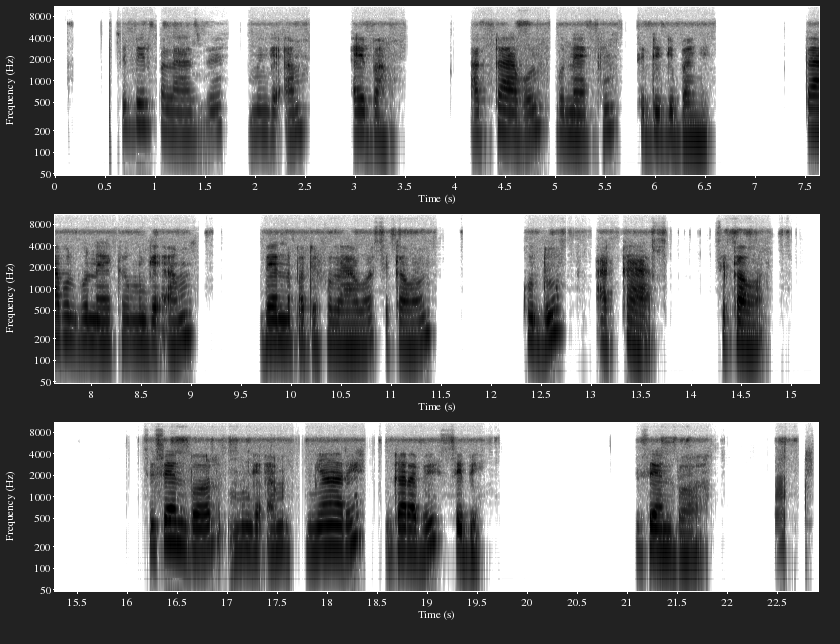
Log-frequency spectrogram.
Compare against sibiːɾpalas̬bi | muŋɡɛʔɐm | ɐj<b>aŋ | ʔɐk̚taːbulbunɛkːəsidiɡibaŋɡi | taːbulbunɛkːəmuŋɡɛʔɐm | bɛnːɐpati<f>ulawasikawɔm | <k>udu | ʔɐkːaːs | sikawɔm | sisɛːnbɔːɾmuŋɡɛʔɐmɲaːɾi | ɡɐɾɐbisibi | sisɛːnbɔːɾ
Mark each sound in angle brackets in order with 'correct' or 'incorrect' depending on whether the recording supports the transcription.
correct, correct, correct

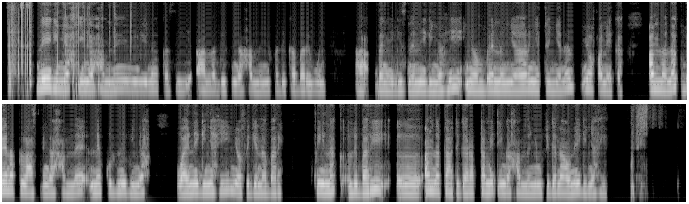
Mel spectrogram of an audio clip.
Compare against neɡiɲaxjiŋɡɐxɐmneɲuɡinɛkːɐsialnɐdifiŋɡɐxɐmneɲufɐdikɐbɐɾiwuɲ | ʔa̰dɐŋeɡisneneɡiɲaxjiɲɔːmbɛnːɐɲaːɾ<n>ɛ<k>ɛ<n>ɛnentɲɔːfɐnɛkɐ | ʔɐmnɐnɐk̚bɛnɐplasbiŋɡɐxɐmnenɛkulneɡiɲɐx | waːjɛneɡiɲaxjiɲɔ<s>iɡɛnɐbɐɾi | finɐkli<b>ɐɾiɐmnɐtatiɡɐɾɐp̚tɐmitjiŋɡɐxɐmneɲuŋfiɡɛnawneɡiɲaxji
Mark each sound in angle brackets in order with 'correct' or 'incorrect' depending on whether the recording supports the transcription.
incorrect, incorrect, incorrect, incorrect, correct

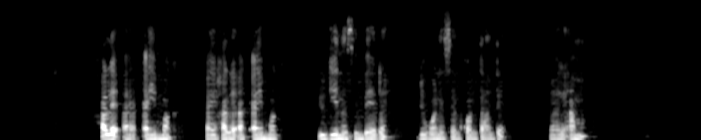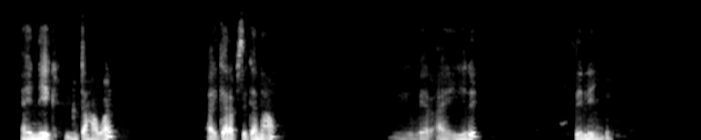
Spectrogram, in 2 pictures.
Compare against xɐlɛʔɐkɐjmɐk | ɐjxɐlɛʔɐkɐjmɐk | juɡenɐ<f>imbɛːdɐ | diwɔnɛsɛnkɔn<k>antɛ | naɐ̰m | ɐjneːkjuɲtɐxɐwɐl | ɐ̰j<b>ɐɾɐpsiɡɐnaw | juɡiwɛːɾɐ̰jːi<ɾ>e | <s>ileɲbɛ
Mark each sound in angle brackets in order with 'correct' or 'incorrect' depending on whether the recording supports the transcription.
incorrect, incorrect, incorrect, correct, correct

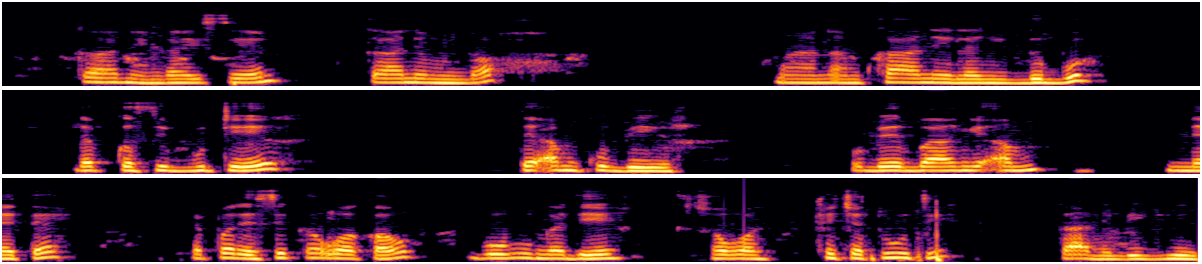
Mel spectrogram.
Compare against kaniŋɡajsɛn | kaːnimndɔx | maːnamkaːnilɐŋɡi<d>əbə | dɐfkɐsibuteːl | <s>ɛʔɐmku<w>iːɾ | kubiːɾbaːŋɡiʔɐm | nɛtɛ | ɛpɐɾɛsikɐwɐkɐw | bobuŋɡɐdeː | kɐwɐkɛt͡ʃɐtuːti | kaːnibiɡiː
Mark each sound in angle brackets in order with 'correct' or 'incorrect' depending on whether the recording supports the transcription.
correct, incorrect, incorrect

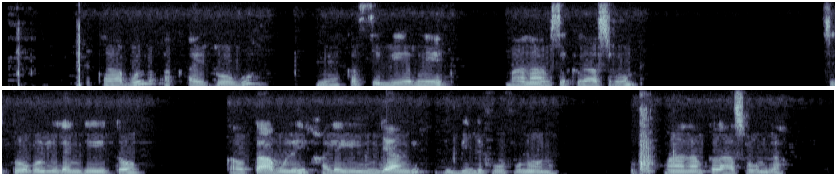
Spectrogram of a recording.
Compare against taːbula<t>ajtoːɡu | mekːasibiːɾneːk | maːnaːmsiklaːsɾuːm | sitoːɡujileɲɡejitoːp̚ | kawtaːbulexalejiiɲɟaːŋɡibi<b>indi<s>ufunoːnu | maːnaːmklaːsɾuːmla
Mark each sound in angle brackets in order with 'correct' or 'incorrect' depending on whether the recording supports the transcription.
incorrect, correct, incorrect

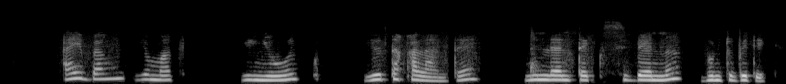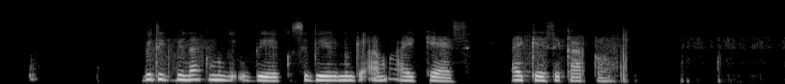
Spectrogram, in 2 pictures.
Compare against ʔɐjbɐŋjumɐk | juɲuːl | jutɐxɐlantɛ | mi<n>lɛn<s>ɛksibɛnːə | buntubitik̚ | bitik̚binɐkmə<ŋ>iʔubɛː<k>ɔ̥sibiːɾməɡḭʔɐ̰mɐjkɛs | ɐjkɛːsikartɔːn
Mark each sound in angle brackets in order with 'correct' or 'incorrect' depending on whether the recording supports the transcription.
correct, incorrect, incorrect, correct

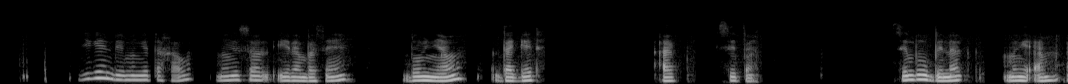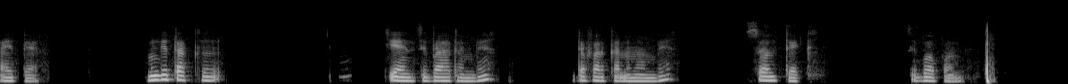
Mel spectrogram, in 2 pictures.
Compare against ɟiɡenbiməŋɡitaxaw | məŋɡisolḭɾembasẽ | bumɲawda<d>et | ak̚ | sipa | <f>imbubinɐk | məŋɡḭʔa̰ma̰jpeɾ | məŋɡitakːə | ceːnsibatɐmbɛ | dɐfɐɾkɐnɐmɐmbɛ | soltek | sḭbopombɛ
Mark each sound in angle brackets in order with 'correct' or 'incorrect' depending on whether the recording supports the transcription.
incorrect, incorrect

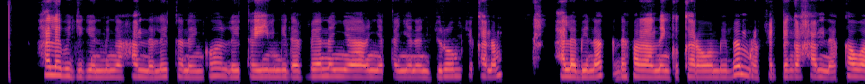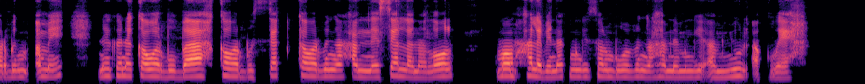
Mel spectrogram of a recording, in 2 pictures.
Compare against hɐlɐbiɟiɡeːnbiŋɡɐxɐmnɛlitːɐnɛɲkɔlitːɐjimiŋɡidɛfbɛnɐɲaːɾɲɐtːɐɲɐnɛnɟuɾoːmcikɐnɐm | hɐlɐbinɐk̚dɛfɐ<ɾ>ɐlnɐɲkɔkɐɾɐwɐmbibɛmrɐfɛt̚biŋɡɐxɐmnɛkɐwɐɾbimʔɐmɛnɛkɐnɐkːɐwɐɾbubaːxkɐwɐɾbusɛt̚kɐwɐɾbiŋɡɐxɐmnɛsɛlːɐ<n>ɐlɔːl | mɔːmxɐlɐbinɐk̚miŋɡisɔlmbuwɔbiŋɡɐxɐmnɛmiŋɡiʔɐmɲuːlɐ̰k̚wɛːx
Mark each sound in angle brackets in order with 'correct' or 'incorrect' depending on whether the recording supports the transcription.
incorrect, correct

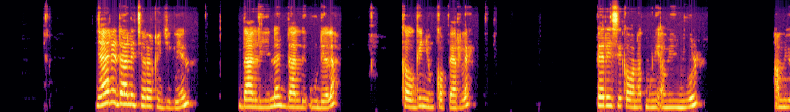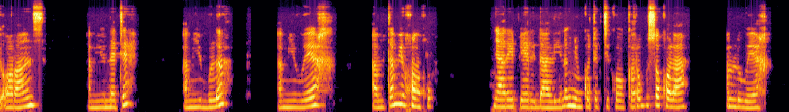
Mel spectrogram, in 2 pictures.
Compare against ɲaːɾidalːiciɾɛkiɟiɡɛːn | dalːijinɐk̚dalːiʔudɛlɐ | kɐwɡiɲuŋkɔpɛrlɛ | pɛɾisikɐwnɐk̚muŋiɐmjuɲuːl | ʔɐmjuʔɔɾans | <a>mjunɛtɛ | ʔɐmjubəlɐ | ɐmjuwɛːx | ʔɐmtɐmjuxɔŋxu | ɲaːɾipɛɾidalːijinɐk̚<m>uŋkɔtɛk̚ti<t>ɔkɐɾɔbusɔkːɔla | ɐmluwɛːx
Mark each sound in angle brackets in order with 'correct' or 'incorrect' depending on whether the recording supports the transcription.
incorrect, incorrect, incorrect

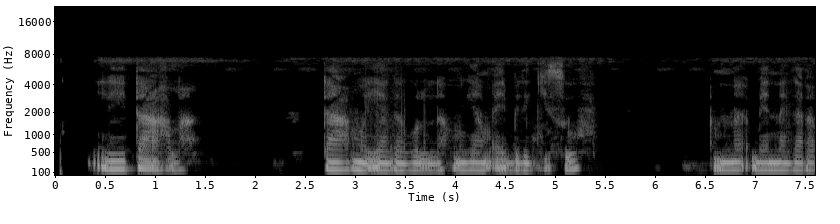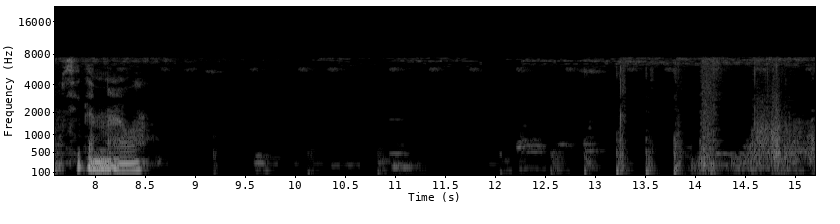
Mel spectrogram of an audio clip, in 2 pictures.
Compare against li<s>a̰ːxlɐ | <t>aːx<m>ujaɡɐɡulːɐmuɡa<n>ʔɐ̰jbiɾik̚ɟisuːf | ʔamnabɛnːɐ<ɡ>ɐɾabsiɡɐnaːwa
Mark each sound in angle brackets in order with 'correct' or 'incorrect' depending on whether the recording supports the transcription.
incorrect, correct, correct, incorrect, correct

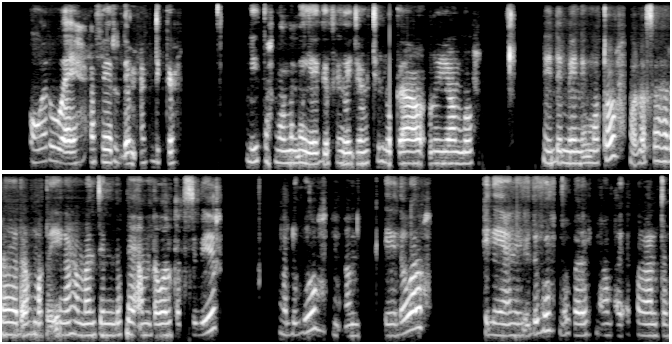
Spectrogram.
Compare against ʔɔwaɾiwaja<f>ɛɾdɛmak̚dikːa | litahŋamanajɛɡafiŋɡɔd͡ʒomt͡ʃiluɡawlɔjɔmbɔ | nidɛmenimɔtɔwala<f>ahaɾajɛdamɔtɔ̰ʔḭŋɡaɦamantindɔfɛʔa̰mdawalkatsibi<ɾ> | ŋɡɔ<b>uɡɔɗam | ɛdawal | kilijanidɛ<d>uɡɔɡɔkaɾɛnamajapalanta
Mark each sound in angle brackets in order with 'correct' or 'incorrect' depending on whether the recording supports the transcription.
correct, incorrect, correct, incorrect, correct

